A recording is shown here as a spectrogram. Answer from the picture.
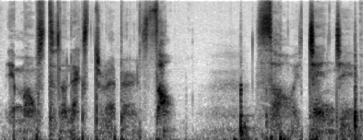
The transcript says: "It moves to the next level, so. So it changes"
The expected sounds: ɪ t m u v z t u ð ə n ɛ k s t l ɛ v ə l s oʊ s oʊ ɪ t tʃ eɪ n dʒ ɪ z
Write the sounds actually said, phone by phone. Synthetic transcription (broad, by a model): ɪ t m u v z t u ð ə n ɛ k s t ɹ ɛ p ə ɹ s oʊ s oʊ ɪ t tʃ eɪ n dʒ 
